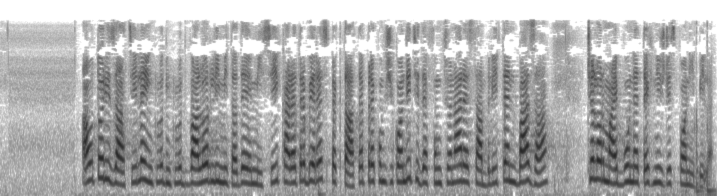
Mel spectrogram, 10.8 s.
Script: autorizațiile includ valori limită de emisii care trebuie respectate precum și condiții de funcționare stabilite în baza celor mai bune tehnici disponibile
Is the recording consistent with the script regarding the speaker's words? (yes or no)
no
